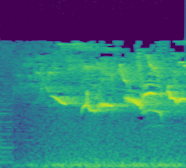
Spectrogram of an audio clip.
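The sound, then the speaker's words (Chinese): A red-breasted robin perched on a small tree calling, a run of high, warbling chirps and whistles that rise in strength after a quiet start and continue steadily, with a low rumble underneath and no talking. “北飞的红腹知更鸟停在一棵小树上，它向下喊”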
